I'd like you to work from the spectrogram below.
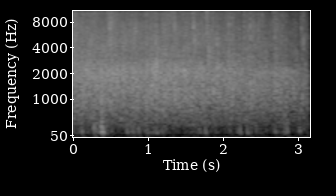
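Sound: audience applause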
